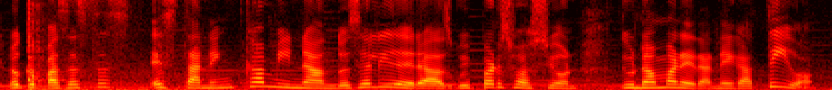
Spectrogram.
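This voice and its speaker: A Colombian woman with a high, bright voice explains things animatedly as a guest expert on a talk show. She breaks into little parent and child voices to show examples. Faint music plays under her voice. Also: very fast.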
